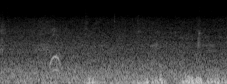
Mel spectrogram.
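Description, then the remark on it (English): Steady wind buffeting the microphone over the rolling wash of surf on a beach as someone walks back along it after a run, a broad outdoor roar that swells slightly toward the end with no voices. “And now I'm walking back along the beach and having a chat with you guys.”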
